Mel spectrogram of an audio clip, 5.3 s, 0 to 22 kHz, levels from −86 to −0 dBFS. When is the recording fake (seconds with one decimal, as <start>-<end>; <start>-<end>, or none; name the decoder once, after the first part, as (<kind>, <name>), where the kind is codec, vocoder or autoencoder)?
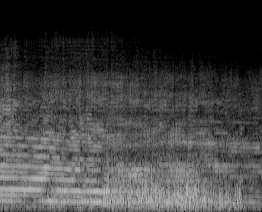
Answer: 2.1-4.3 (vocoder, Vocos)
